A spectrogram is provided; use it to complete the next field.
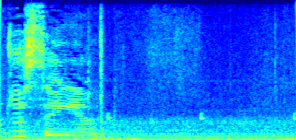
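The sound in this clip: A car being driven gives a steady low engine and road rumble throughout, with a voice heard briefly at the start.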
